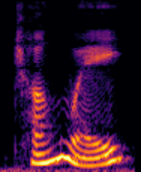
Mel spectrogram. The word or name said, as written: cheng2wei2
